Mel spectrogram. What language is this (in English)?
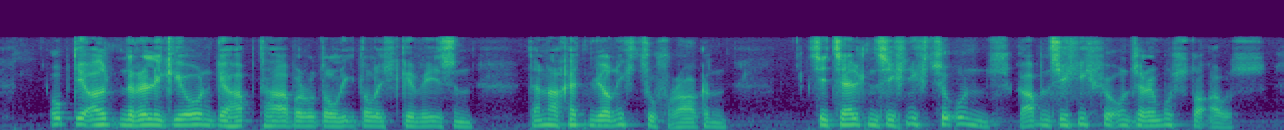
German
